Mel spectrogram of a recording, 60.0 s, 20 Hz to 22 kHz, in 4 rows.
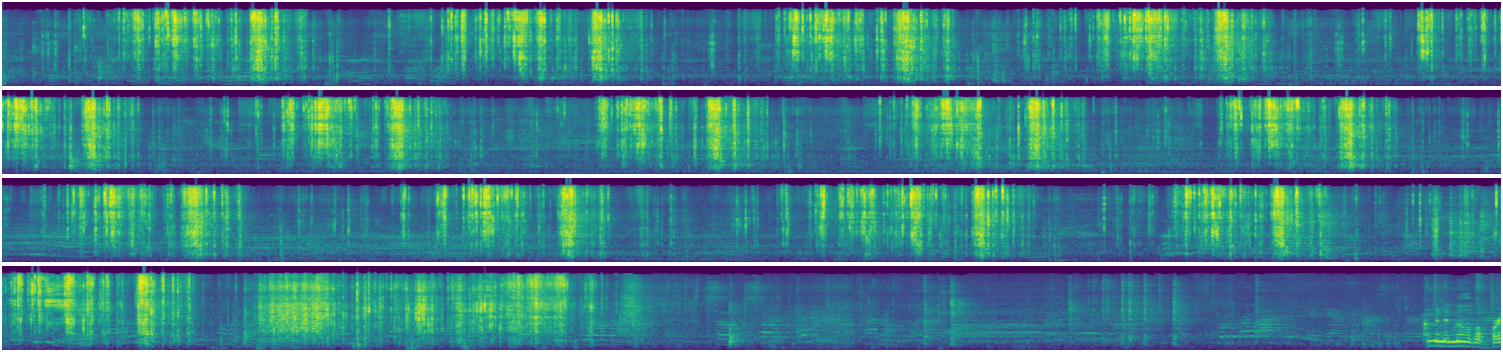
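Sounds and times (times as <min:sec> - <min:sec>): foil wrappers tearing and crinkling: 0:00.3 - 0:51.5.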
